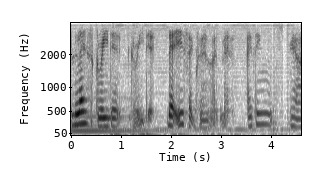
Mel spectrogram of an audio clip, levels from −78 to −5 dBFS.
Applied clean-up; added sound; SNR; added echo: none; Bowed string instrument; 17 dB; none.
